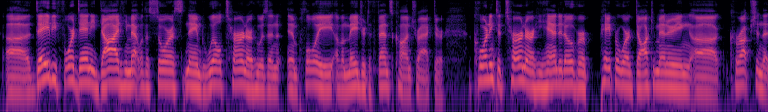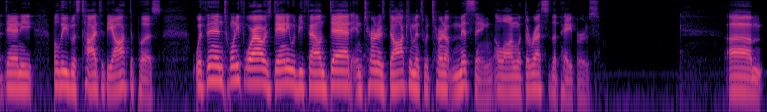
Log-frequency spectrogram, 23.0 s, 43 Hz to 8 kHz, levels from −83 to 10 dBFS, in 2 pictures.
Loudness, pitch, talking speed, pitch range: -26 LUFS, 135 Hz, 165 wpm, 120-150 Hz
